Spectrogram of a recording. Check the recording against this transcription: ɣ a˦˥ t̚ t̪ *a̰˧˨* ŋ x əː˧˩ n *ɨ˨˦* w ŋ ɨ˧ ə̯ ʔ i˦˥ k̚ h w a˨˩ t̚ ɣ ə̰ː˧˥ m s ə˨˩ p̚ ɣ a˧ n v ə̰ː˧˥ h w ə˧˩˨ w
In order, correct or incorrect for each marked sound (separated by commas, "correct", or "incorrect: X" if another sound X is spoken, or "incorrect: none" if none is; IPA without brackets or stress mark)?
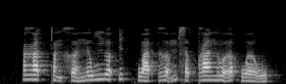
correct, correct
